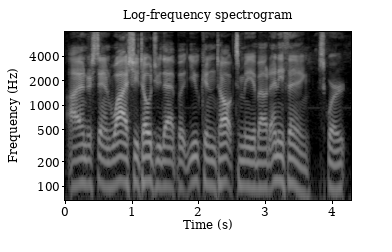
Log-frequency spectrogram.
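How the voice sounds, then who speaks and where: A man's voice: fairly low pitch, little pitch movement, brisk, clear, resonant tone, dry recording, close to an everyday voice. A man acting in a radio play as a young, teasing but guarded uncle. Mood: guarded, candid. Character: young Texan uncle, teasing, guarded former bull rider.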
